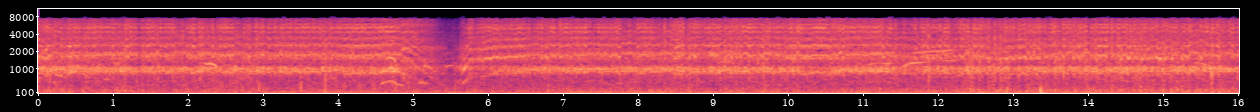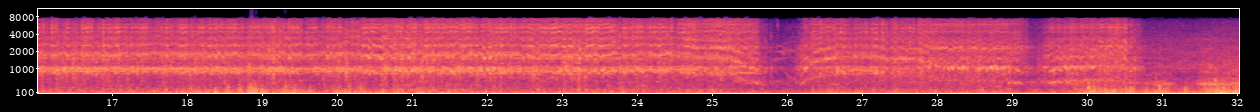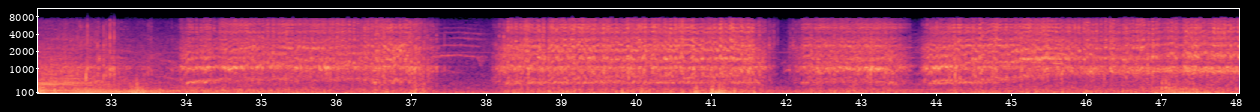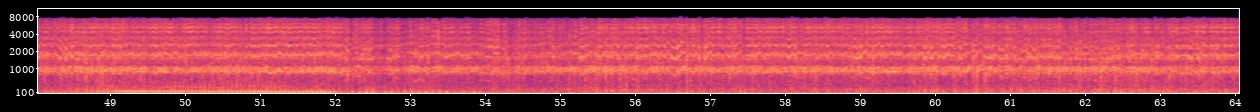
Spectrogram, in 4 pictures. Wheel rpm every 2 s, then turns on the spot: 230, 230, 150, 220, 240, 220, 230, 230, 240, 230, 230, 220, 170, 160, 140, 60, 40, 130, 110, 120, 130, 110, 170, 220, 230, 230, 220, 230, 230, 240, 220, 220.
none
